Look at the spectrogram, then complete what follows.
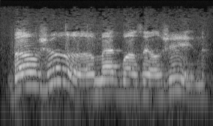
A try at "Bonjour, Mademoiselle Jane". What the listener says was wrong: That's very good. Except for the mwah. Must be soft. Mwah.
